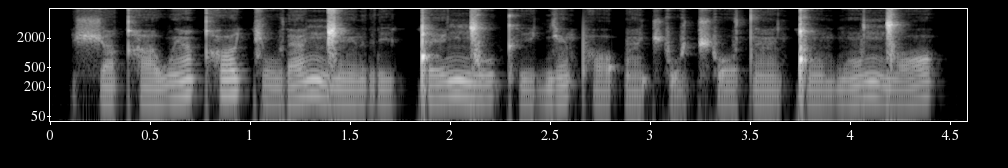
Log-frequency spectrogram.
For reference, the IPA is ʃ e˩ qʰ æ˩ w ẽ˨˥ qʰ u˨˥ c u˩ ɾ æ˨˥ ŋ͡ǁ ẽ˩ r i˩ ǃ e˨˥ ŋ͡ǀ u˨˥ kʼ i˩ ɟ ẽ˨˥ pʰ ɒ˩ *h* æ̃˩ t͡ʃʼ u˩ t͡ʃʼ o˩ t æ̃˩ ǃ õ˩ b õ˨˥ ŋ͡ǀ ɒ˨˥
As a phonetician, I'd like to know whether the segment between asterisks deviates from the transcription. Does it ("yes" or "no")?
yes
